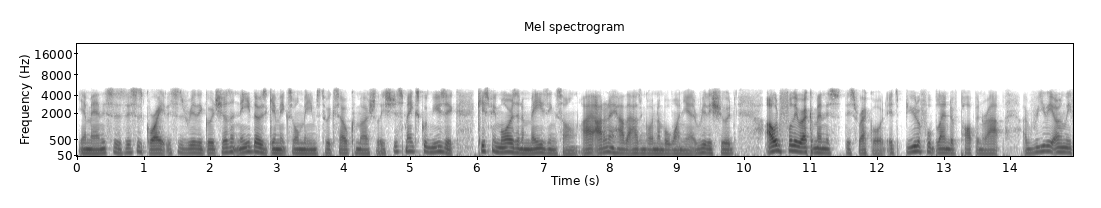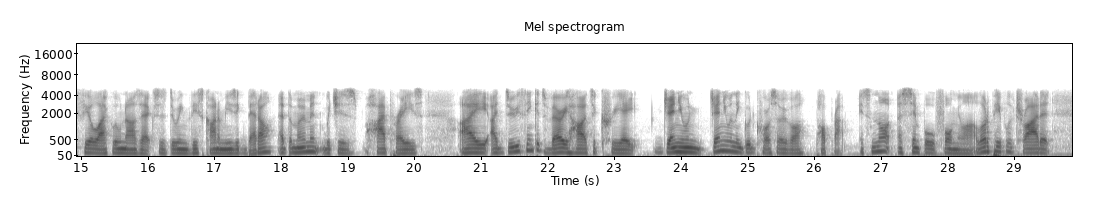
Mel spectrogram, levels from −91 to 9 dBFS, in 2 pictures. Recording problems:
high frequencies cut off; severe; nothing above 4.5 kHz

